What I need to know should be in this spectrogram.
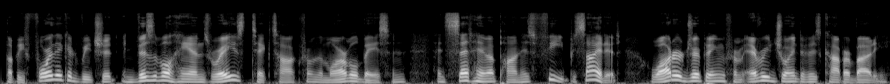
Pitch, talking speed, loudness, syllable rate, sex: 130 Hz, 215 wpm, -19 LUFS, 5.9 syllables/s, male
